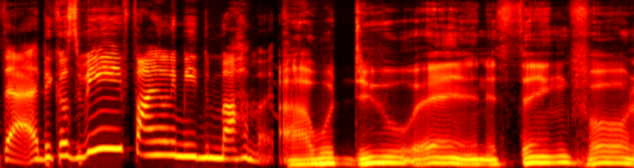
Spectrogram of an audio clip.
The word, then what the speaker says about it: Mahmoud: I think it's Mahmoud. Mahmoud. It's not Muhammad because he's got a brother Muhammad.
